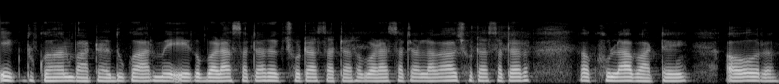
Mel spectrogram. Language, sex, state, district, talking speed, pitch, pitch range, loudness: Bhojpuri, female, Uttar Pradesh, Deoria, 160 wpm, 170 Hz, 165-175 Hz, -17 LUFS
